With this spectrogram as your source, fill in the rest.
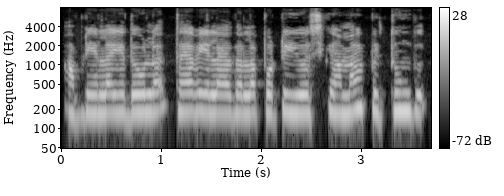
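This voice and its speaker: Cartoon drama: a woman playing a guilt-ridden young man, low and flat, curt weary lines, dry dull sound. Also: fast talker, no echo, lightly acted. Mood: weary, brooding. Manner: subdued, weary, curt replies. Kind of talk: animated drama voice acting.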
